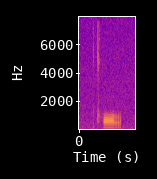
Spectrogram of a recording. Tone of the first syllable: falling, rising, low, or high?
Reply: high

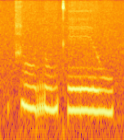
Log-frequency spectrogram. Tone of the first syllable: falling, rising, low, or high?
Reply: low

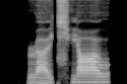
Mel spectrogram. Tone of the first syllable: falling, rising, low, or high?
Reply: rising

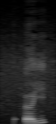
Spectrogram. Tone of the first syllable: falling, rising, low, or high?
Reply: rising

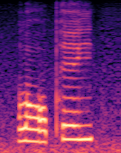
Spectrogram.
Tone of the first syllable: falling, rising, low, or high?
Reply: low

